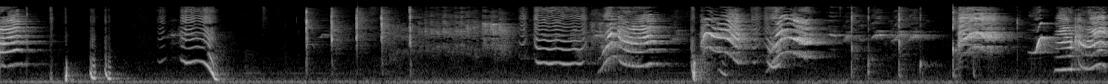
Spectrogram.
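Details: Talking pet parrot that says "mummy", indoors: a run of loud, raspy, wavering harmonic utterances with rising and falling bends, roughly one burst a second, between soft clicks and taps, with a low steady hum behind.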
